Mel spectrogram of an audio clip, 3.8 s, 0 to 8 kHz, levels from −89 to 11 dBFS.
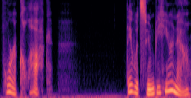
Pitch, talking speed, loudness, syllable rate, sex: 170 Hz, 125 wpm, -17 LUFS, 4.3 syllables/s, female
